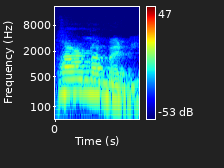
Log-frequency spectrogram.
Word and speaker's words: parliament: trade so the last word is parliament parliament here i is also silent parliament tarzan what is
